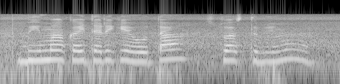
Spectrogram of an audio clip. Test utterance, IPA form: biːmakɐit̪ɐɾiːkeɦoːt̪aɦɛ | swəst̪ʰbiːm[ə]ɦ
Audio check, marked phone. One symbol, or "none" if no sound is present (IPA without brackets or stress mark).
a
